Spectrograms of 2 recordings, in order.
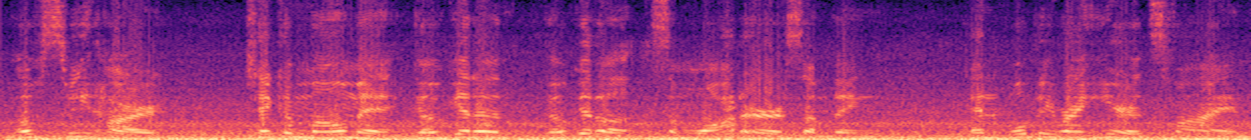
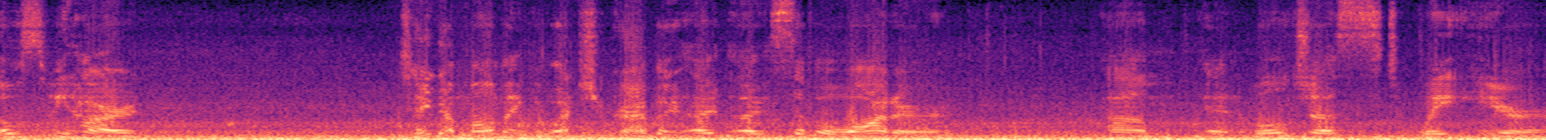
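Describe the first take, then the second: First: Higher, gentle and sweet reassurance; kind customer. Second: Kind customer. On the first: An imagined customer comforting the coughing worker, higher and sweet. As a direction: soothe a coughing worker like a kindly aunt. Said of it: "Can you say to me". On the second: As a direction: coo it out to make them feel looked after. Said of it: "if a customer was like". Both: Pretend.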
